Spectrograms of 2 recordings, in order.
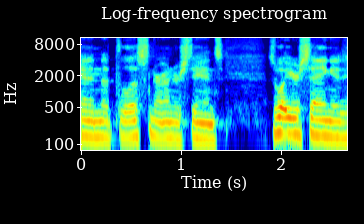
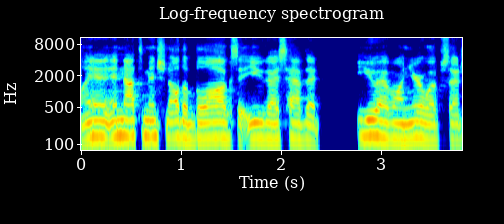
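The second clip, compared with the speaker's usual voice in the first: ordinary talk, nothing marked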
